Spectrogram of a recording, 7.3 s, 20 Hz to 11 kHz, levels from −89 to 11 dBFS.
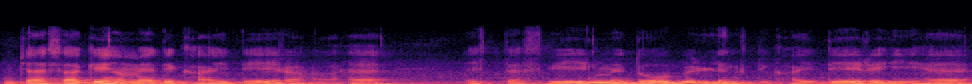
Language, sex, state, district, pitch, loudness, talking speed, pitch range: Hindi, male, Himachal Pradesh, Shimla, 115 Hz, -18 LUFS, 130 wpm, 110-115 Hz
